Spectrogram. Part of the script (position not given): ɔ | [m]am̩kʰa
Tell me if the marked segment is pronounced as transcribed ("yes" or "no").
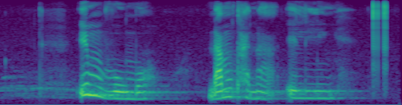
no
